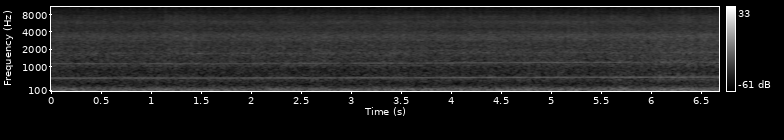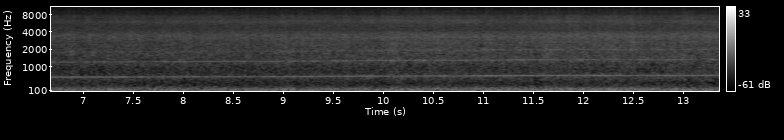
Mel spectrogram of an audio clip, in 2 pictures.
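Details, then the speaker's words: Evercool EC7015M12BA slim 70mm 3-pin ball-bearing fan, rebranded StarTech FAN7X15TX3, spinning up to high speed: steady airy rush and clean whine rising in pitch; the bearing noise heard at minimum voltage is masked at speed. Normal. "as with all small fans that actually need to move air this one spins very fast and it has a fair amount of power to it"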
